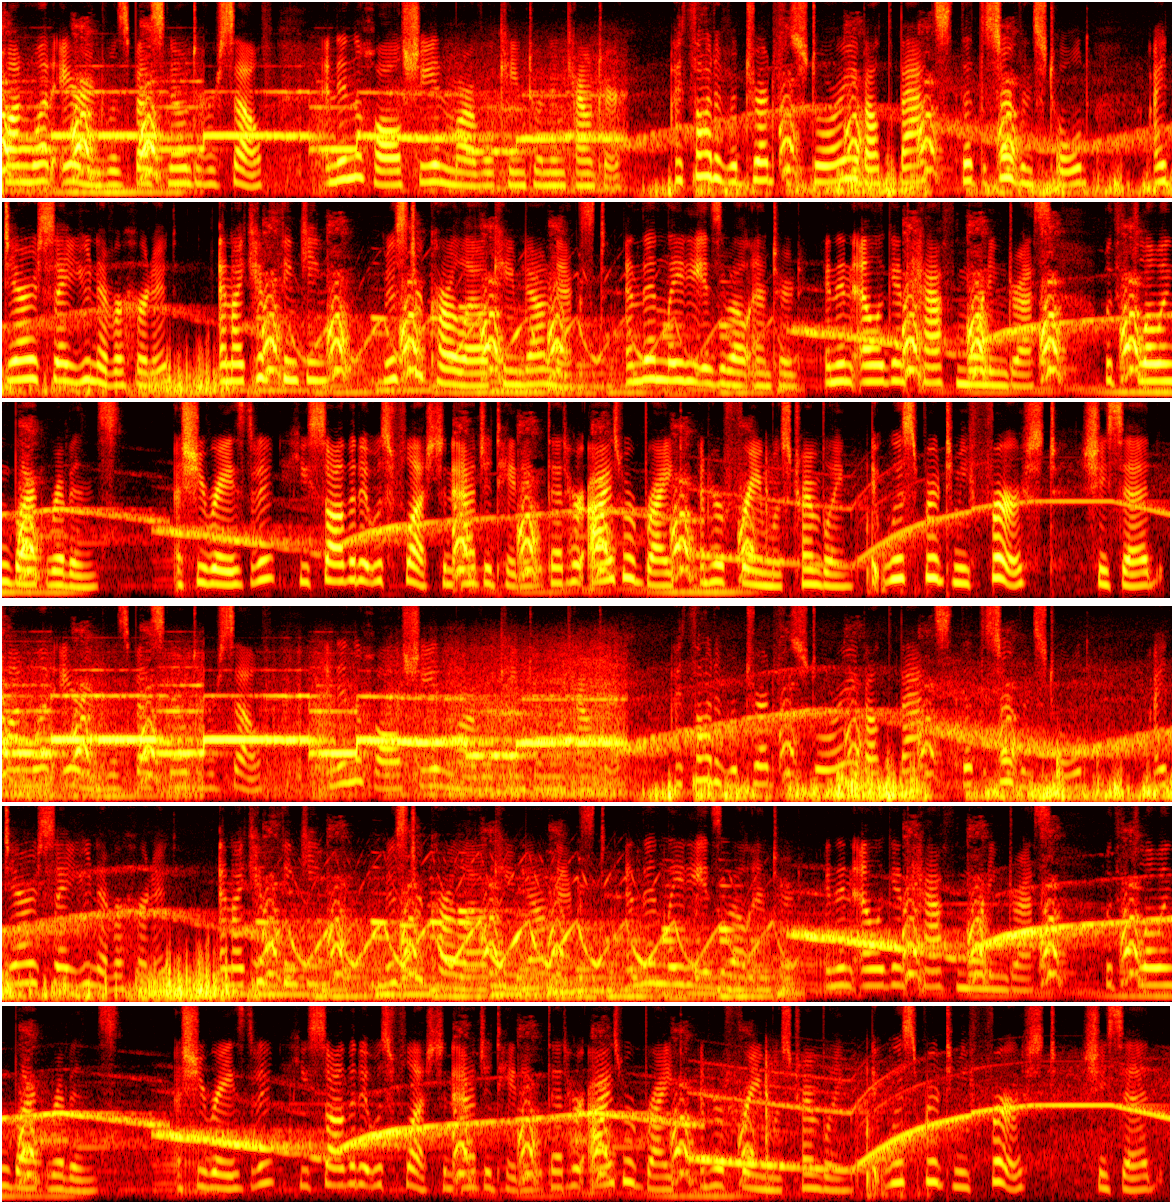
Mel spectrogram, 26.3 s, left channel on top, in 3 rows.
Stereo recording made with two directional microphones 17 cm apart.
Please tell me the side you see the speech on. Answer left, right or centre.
left.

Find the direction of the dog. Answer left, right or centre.
left.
